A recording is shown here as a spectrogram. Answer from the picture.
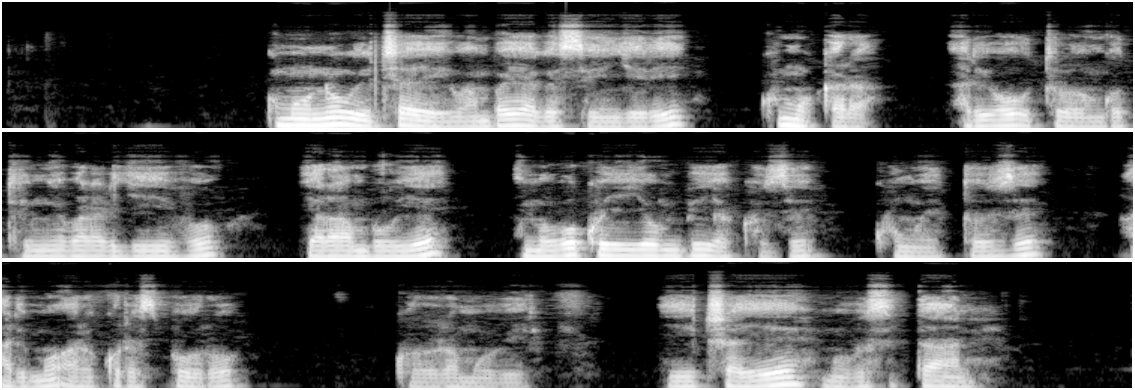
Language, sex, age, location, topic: Kinyarwanda, male, 25-35, Huye, health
